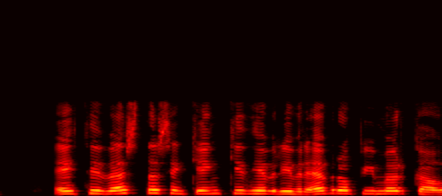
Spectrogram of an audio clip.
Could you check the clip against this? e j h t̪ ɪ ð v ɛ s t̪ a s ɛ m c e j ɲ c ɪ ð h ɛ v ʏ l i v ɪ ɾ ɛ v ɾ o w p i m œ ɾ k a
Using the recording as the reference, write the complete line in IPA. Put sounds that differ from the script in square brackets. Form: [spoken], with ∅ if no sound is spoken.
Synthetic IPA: e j h t̪ ɪ ð v ɛ s t̪ a s ɛ m c e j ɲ c ɪ ð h ɛ v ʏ [ɾ] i v ɪ ɾ ɛ v ɾ o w p i m œ ɾ k a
